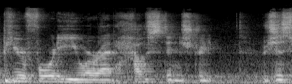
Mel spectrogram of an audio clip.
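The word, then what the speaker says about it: Houston: So at Pier 40 you are at Hston Street which is spelled just like the big city in Texas but in New York definitely pronounced Hston.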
